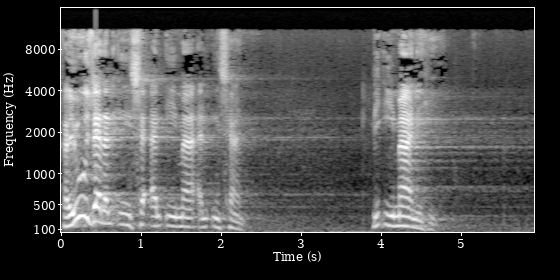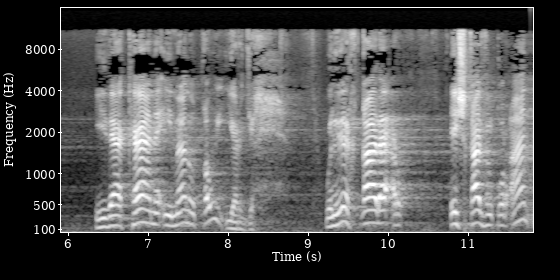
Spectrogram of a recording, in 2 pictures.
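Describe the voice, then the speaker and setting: A man with a slightly high, fairly bright, sing-song voice leads a religious lesson for a seated audience, speaking at normal speed and pausing often. He questions listeners and acts out conversations, and the hall echoes.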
